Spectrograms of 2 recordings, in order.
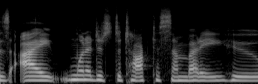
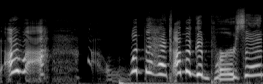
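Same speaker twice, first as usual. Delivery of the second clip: indignant disbelief; 4 dB louder than usual. Retold or imitated. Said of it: "man, I was like".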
